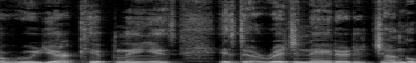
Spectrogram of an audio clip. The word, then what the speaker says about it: Rudyard Kipling: Rudyard Kipling.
